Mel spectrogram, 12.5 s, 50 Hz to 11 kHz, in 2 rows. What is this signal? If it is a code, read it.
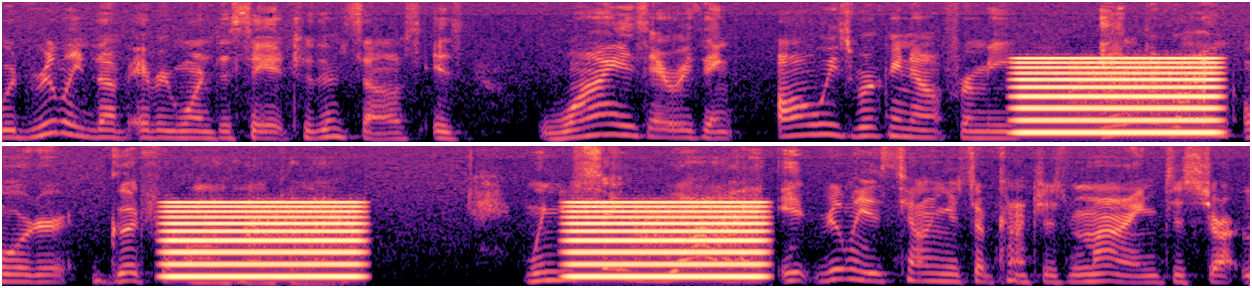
Ship horn signal, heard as a ship's horn, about 280 Hz, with speech in English. 3 short. At sea: I am operating astern propulsion.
